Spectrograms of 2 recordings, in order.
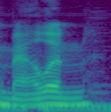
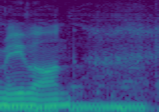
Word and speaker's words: Melon: He hates being called a melon despite his name being spelled that way. It's pronounced Milon.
